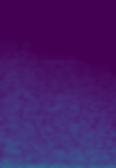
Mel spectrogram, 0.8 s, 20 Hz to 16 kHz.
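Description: A warship's big guns, 280mm main battery on the cruiser Leon Gambetta, boom in a naval battle game: one short, heavy, low blast.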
